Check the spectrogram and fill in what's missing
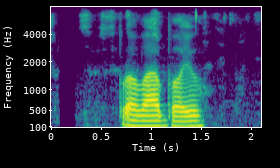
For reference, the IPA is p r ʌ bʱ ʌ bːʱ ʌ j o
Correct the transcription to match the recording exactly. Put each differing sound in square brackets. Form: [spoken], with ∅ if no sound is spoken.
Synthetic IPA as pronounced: p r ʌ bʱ [a] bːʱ ʌ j o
